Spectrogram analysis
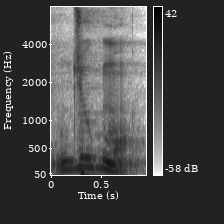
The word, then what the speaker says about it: যুগ্ম: অর্থাৎ এটা কি বাগ্যী তো আর উচ্চারণ হবে না, কি হবে বাগ্মী। দীর্ঘিকার থাকলে রস্যিকার হয়। যুগ্ম, এটা কি যুগ্ম।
